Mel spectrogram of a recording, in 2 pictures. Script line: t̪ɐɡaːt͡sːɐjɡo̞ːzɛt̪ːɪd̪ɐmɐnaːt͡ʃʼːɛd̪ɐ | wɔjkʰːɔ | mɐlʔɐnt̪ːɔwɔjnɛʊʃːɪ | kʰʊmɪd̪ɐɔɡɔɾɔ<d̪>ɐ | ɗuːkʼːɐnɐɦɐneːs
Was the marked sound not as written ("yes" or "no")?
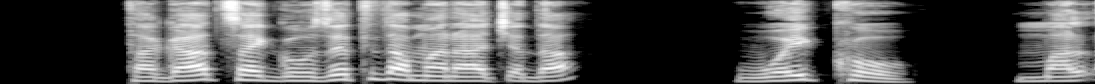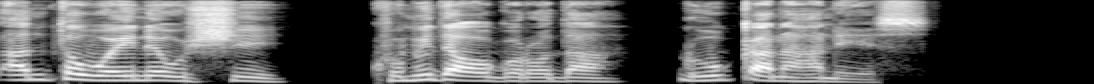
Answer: no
